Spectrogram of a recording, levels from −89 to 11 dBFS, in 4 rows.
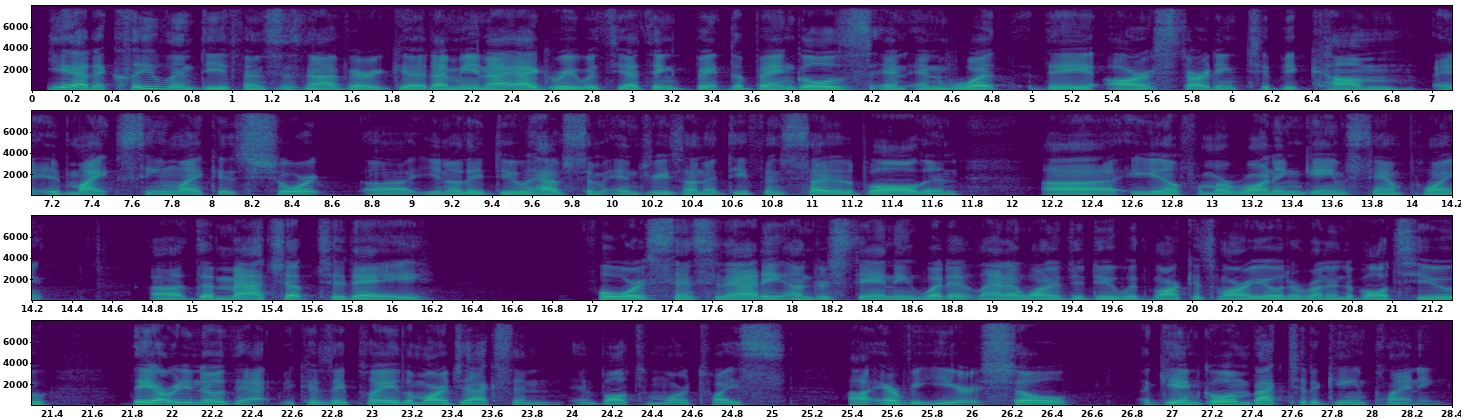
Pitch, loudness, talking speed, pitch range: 125 Hz, -30 LUFS, 205 wpm, 120-135 Hz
